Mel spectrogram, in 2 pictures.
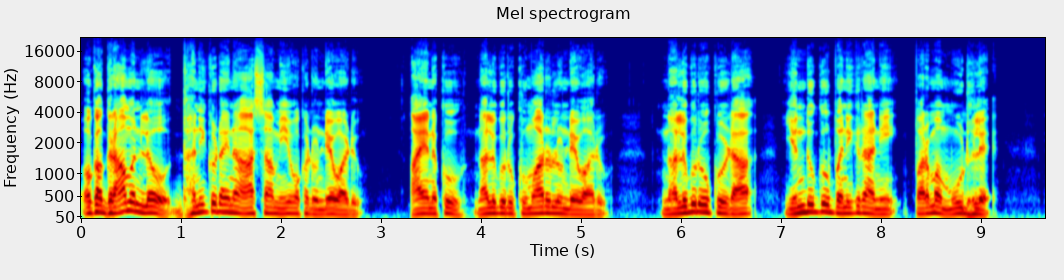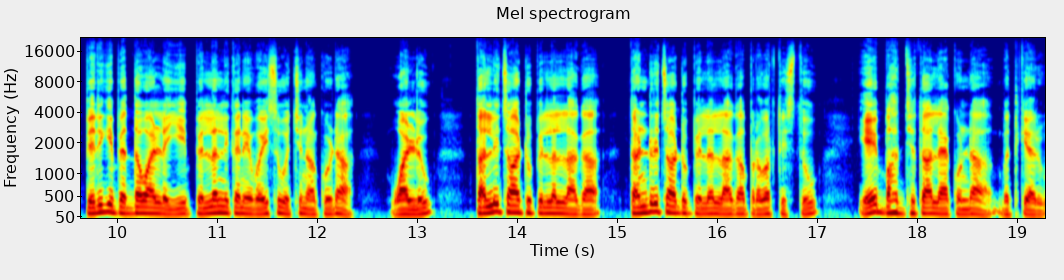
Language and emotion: Telugu, neutral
